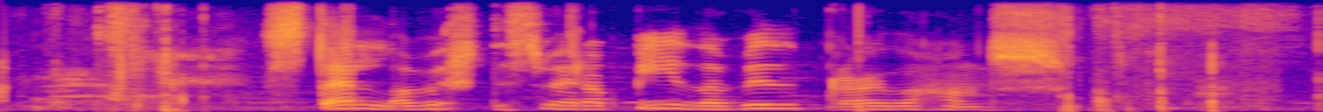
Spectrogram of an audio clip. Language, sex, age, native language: Icelandic, female, 11, Icelandic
